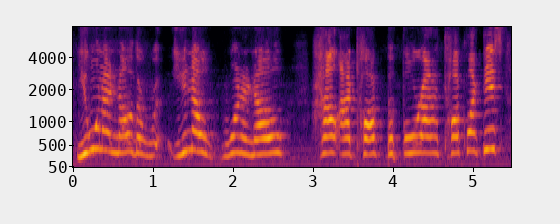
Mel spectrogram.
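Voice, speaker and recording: High-pitched woman, slow halting speech. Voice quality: speech impediment. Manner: halting, repeats and restarts words, defensive. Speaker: livestreamer. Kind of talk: emotional livestream monologue.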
